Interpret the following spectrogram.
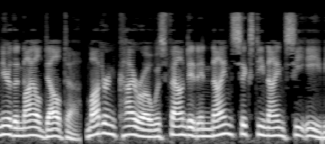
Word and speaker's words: Cairo: Cairo, K-Y-Ro, Arabic, Al-Qart Al-Kahira, pronounced Al-Q-Haya, pronunciation, Coptic, Kasharomi, is the capital of Egypt.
